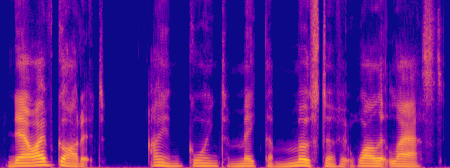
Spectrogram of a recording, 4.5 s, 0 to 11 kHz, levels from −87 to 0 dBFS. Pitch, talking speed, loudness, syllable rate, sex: 165 Hz, 225 wpm, -19 LUFS, 4.8 syllables/s, female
